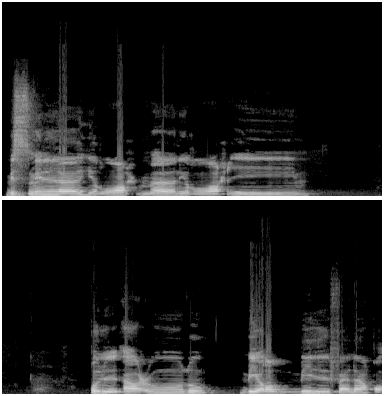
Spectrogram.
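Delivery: very slow tajweed recitation, long held vowels; measured, chanted Arabic recitation; Quran recitation. Acted. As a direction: recite slowly and melodically, stretching each long vowel. Recites the verse being taught.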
